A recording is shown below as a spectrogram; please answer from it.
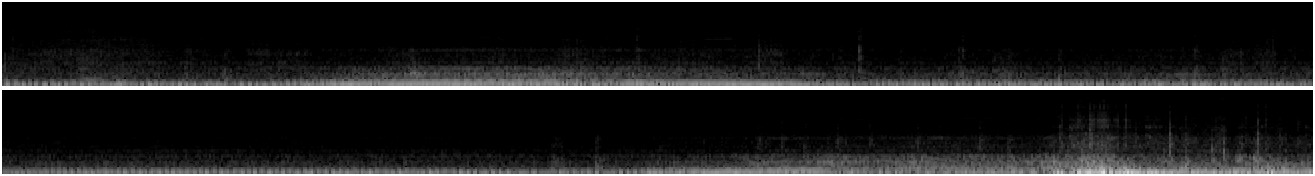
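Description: Subaru Impreza WRX STI's turbocharged flat-four boxer engine, heard from inside the cabin, running low and steady. The revs rise briefly about two seconds in, then rise again near the end.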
